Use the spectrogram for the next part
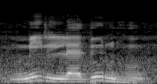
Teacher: نون ساکن کے بعد لام آ گیا تو اس لیے یہاں جو ہے غنہ نہیں ہو رہا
